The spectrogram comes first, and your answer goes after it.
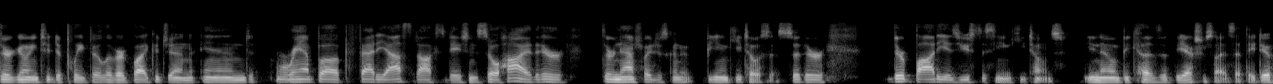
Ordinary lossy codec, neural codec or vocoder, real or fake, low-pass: Opus, 24 kbps; codec, 24 kHz, 1.2 kbps, DualCodec; fake; 7.2 kHz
